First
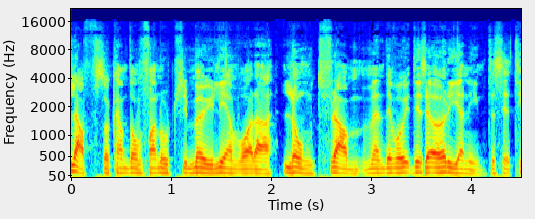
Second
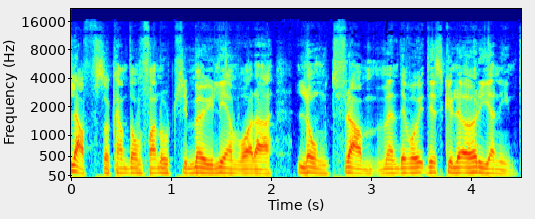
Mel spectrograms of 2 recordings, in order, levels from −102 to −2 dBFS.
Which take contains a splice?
first; 2 cuts; at 2.0 s, 3.5 s

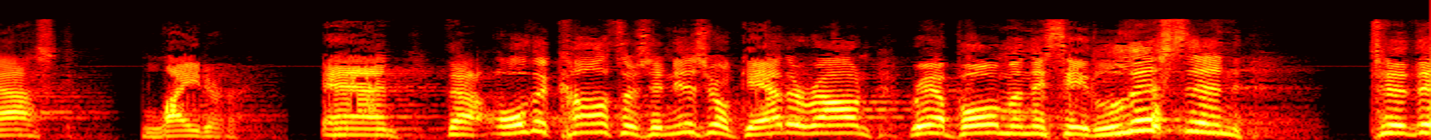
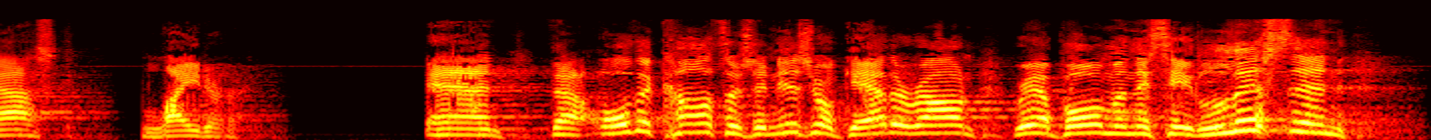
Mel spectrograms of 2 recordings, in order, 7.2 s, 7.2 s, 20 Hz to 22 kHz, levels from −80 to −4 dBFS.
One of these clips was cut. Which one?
first; 1 cut; at 1.4 s

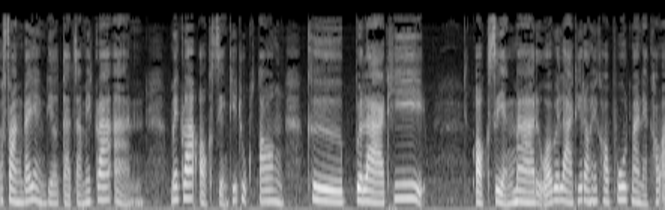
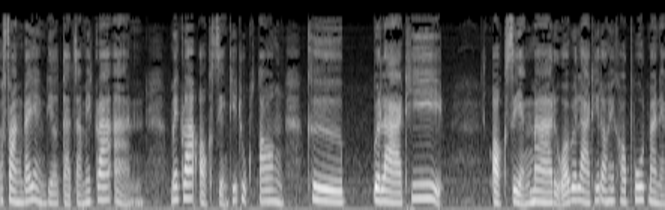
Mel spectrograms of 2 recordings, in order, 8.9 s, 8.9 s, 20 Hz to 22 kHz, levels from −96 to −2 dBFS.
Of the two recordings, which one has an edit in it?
first; 1 cut; at 4.7 s

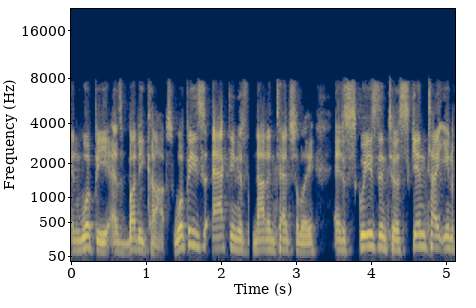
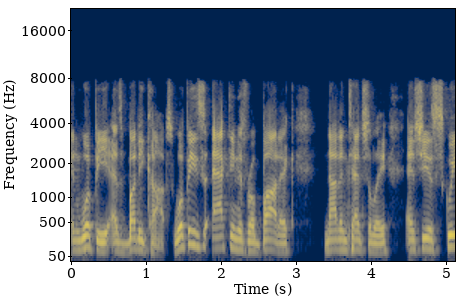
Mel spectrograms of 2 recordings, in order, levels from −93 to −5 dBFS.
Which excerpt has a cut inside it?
first; 2 cuts; at 2.3 s, 3.6 s

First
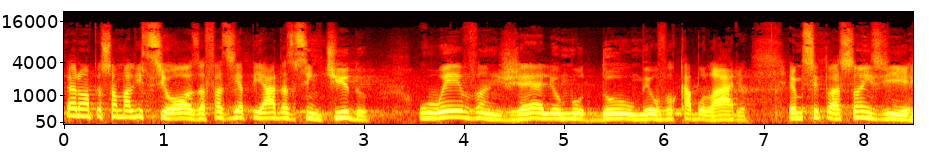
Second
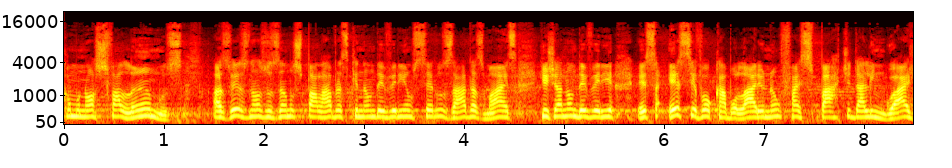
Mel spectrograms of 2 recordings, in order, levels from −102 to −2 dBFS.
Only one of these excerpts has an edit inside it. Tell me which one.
first; 2 cuts; at 2.3 s, 7.4 s

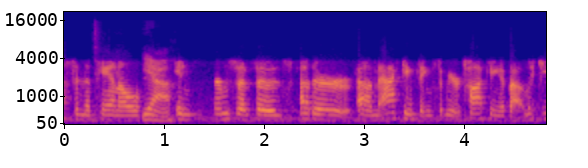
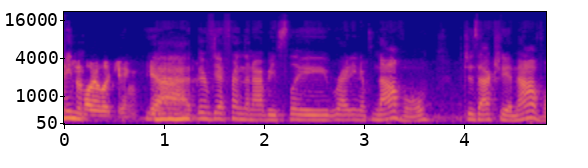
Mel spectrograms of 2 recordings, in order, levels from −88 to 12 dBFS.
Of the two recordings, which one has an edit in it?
second; 2 cuts; at 1.5 s, 3.0 s

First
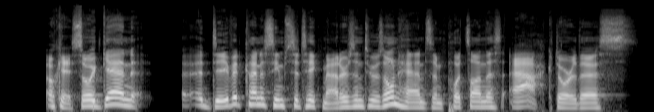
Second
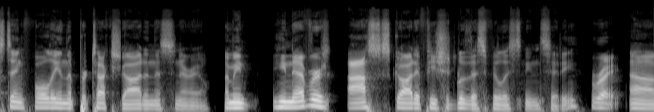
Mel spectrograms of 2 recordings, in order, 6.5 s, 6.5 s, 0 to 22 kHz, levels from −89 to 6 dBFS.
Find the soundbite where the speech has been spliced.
second; 4 cuts; at 1.2 s, 2.2 s, 2.6 s, 4.6 s

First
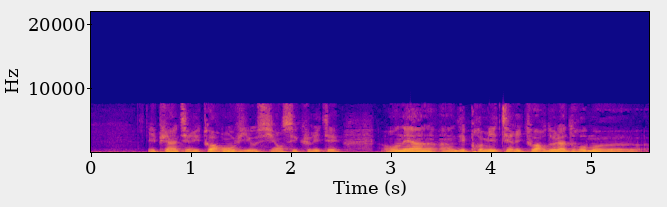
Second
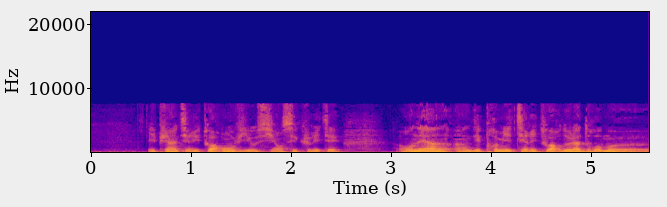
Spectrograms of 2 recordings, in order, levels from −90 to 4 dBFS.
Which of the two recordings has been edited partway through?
first; 1 cut; at 2.8 s

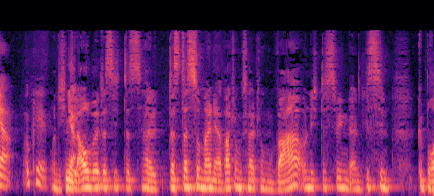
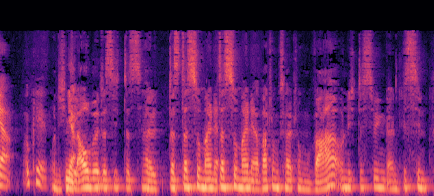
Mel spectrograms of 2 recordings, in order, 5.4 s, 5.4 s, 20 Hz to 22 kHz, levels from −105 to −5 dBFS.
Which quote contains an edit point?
second; 1 cut; at 2.7 s

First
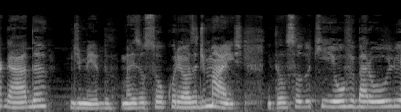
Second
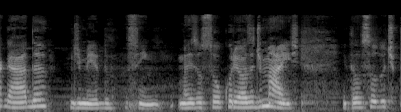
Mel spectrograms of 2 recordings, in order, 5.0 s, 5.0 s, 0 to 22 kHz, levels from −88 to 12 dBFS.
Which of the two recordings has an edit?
first; 3 cuts; at 1.5 s, 3.3 s, 3.9 s

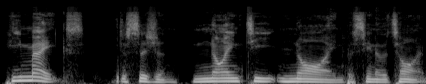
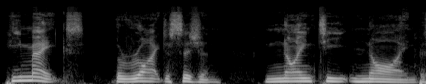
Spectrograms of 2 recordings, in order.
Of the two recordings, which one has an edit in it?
first; 2 cuts; at 1.2 s, 1.8 s

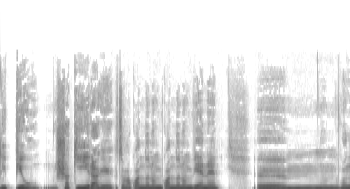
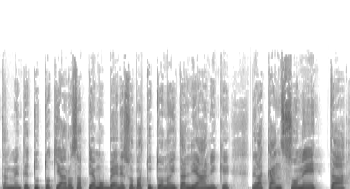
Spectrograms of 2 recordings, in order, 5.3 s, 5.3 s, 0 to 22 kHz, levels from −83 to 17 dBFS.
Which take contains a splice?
first; 1 cut; at 2.4 s

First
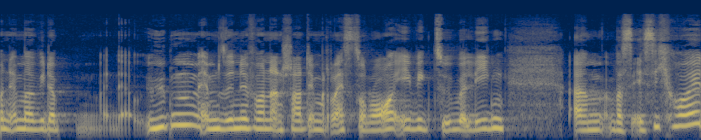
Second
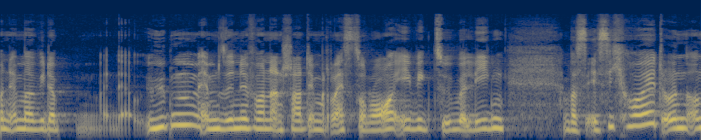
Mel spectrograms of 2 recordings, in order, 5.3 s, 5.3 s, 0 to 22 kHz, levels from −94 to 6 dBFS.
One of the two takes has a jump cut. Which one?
second; 1 cut; at 4.2 s

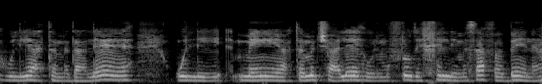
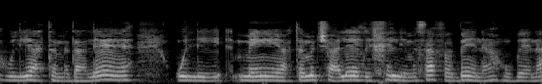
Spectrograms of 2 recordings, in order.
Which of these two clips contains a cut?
second; 1 cut; at 3.6 s

